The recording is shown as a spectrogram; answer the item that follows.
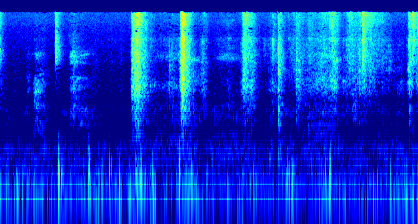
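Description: Cardboard boxes being handled: scattered short taps and rustles over a low steady hum.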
